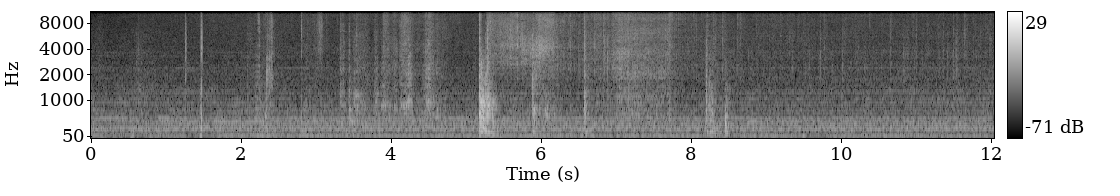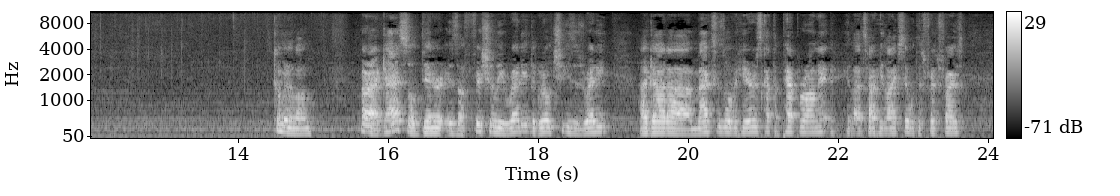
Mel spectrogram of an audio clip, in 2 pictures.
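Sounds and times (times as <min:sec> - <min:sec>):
sizzling: 0:01.2 - 0:16.3.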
